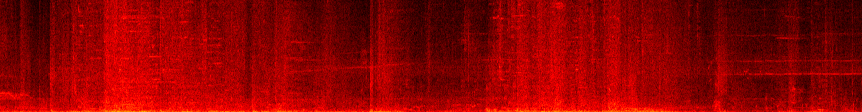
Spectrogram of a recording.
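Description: Game spell effects and combat sounds crackle and burst.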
